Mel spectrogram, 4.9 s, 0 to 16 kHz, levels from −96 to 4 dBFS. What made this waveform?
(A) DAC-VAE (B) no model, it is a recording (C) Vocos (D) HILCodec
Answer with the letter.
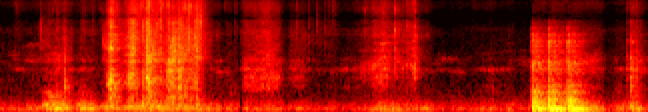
B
